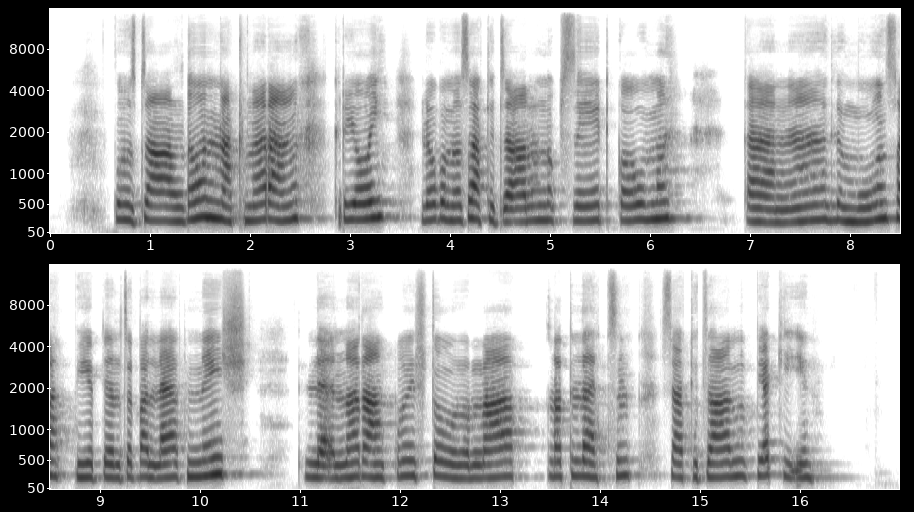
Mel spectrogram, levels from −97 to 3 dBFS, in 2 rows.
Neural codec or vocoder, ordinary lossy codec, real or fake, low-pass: codec, 32 kHz, 1.9 kbps, SNAC; none; fake; 14.4 kHz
